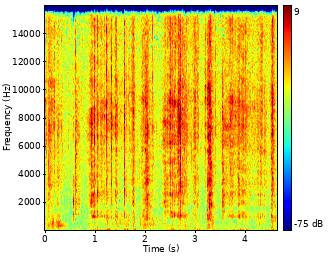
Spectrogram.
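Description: A black utility knife blade carves shavings from a dry, solid white oval soap bar held in the hand. Repeated short, dry scraping and crinkling cuts sound with bright crisp edges over a soft low rumble, each stroke dying away almost at once.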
